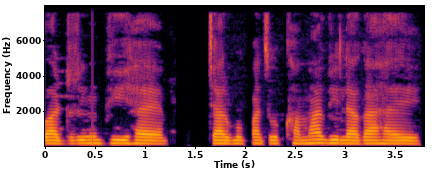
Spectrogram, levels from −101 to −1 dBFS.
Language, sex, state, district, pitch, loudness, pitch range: Hindi, female, Bihar, Sitamarhi, 180 Hz, -23 LUFS, 175-185 Hz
